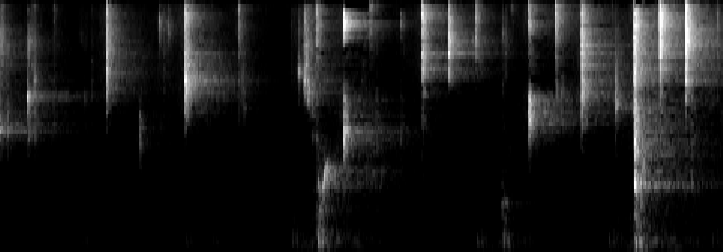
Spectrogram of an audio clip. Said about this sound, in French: Vous pouvez percevoir tout votre corps dans sa globalité, massé par cette douce pluie qui cesse tranquillement. Vous pouvez à présent entendre le clapotis des gouttes qui tombent dans les flaques de vos pensées.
